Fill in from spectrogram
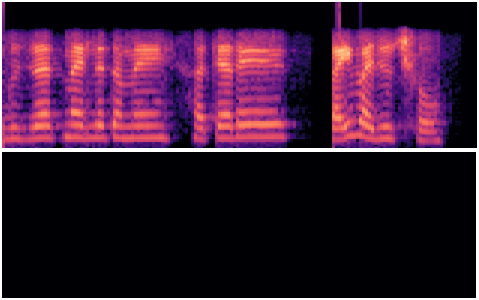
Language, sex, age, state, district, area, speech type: Gujarati, female, 30-45, Gujarat, Anand, urban, conversation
